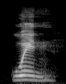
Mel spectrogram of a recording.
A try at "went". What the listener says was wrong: Went. T at the end. Went.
